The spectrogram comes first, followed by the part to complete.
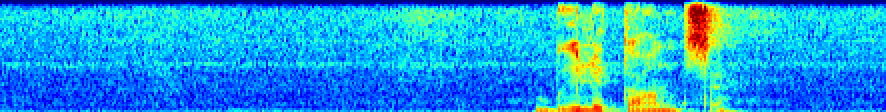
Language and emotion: Russian, neutral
